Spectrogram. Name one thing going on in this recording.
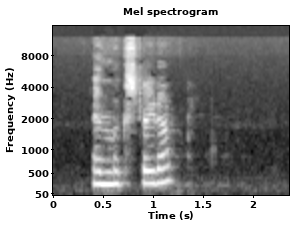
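A young woman speaks a few words close by.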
